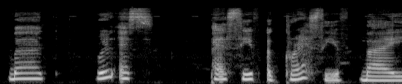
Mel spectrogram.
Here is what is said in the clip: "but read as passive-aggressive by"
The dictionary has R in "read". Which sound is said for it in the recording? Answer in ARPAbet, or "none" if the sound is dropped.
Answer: W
